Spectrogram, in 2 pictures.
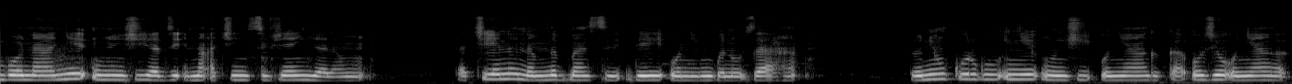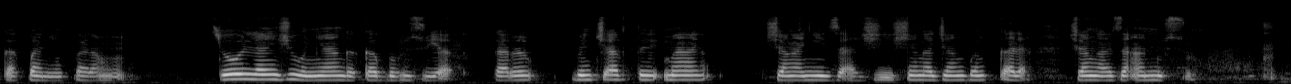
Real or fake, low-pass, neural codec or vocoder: real; 9.9 kHz; none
